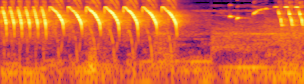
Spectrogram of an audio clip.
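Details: Domestic canary in full, nonstop master song for training other birds, rapid high chirps speeding into a series of downward-sweeping whistles, a short gap, then a fresh burst of quick notes.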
